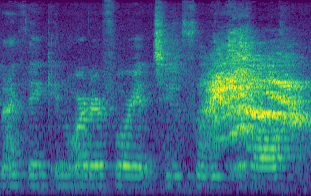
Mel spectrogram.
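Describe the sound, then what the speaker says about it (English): Cat meowing indoors, a couple of mews mixed in with a person talking, followed by a longer, louder cry near the end. "Sorry, that was my cat."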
